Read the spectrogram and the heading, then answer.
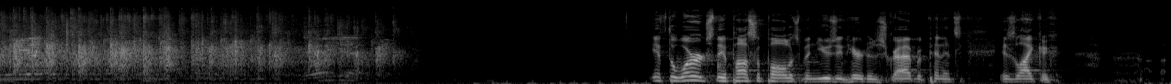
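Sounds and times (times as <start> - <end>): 
audience clapping: 0.0 - 4.4
speech: 6.5 - 10.7.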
